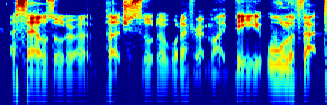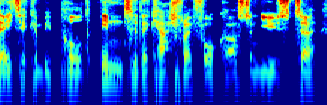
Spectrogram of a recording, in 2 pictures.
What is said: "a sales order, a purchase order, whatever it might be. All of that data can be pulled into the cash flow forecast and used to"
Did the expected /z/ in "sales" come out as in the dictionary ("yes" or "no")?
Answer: yes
